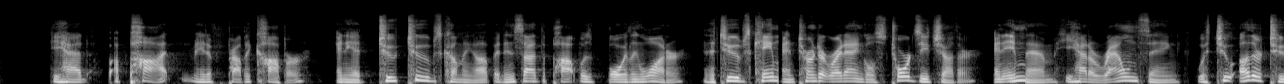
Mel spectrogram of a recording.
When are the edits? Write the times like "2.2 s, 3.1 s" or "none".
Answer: 6.9 s, 7.8 s, 9.9 s, 10.3 s, 11.9 s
